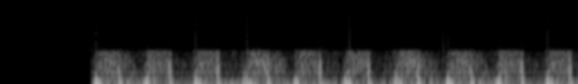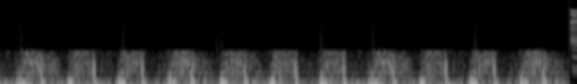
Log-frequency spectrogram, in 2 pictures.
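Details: High-pitched systolic murmur.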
